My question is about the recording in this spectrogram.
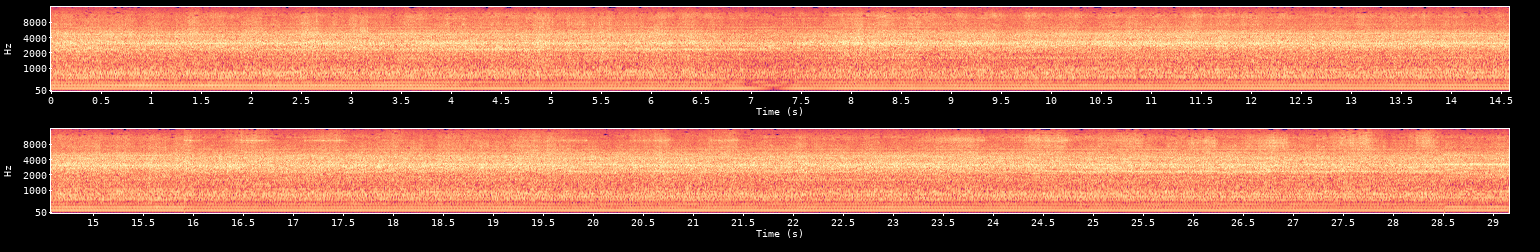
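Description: Dremel-type rotary tool running steadily, its diamond burr grinding into wet Welsh slate: a constant motor hum under a gritty grinding hiss.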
